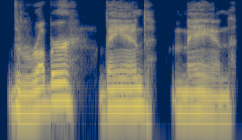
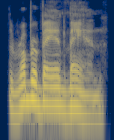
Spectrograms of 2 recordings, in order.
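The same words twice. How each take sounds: First: It is said slowly. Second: It is said fast.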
